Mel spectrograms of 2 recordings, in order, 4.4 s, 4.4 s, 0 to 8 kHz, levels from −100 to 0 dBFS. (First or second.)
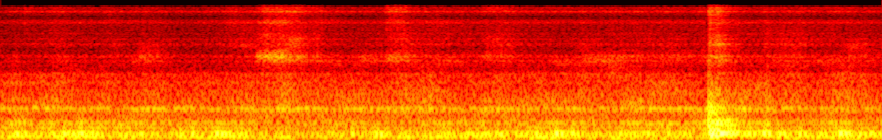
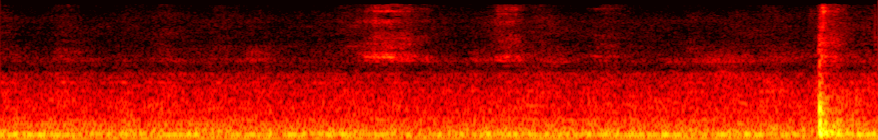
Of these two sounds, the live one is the second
